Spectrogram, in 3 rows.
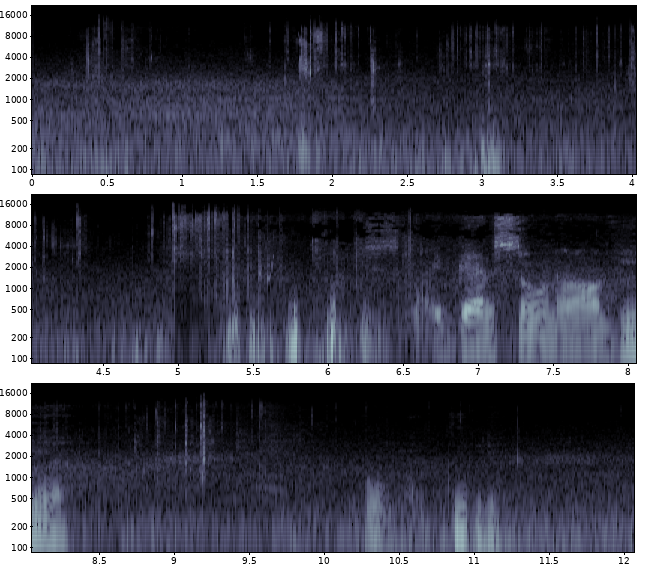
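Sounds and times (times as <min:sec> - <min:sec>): sharp clicks: 0:08.5 - 0:10.0.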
